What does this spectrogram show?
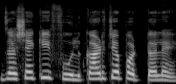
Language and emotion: Goan Konkani, neutral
